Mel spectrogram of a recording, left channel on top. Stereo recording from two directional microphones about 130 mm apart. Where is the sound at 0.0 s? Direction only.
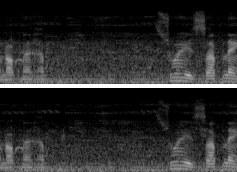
5° left (ahead or behind).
